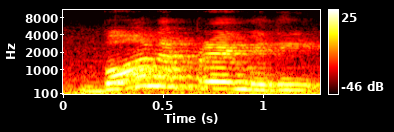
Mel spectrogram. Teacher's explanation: N is a consonant, whereas A is a vowel. So it is linked.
